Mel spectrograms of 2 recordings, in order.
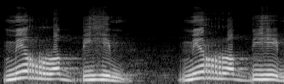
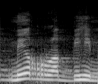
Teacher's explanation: Dia tak ada mir rabbihim, tak ada. Dia mir rabbihim, masukkan tapi tak ada dengung. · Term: idgham bila gunnah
